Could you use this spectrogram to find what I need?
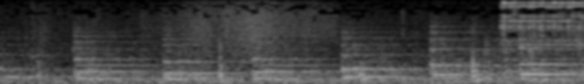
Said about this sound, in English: picks up the reception phone.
